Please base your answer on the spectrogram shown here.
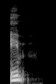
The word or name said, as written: em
